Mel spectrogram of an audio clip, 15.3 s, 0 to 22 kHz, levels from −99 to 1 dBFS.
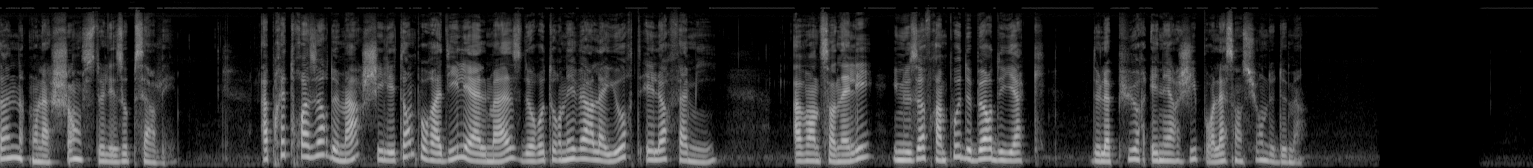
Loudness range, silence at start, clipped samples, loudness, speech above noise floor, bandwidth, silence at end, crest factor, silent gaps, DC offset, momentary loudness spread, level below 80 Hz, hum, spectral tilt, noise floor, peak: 5 LU; 0 s; under 0.1%; -33 LUFS; 45 dB; 19 kHz; 2.3 s; 20 dB; none; under 0.1%; 7 LU; -82 dBFS; none; -5 dB/octave; -77 dBFS; -14 dBFS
